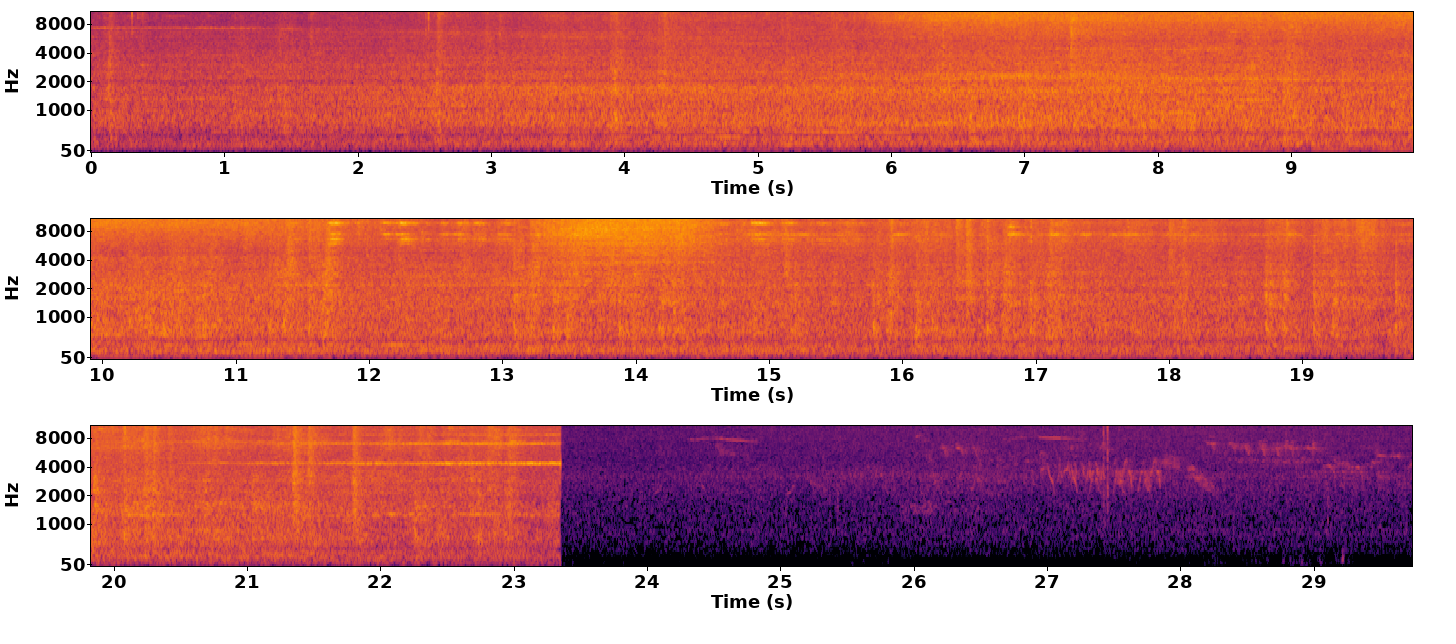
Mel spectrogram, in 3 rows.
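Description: SNCF BB 60000 diesel locomotives running past close by, followed by a long train of loaded grain hopper wagons rolling over the track, with steady wheel-on-rail noise and a thin high wheel squeal near the end. The sound cuts off abruptly about 23 s in, leaving only faint outdoor background.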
